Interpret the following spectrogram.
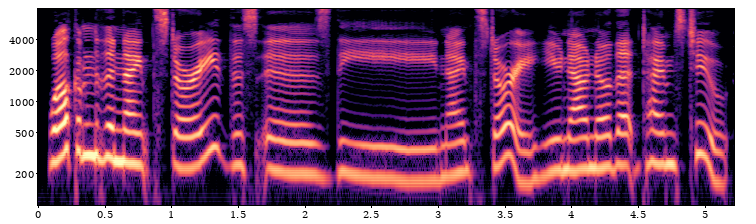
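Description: A woman's voice: on the high side, a little slow, smooth, no room sound, clean studio sound. A woman hosting a casual podcast interview in a playful, chatty way. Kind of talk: casual, joking interview chat.

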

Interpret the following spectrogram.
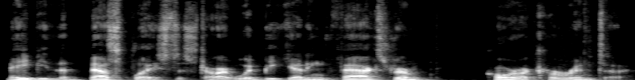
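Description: A man playing a gruff, brisk 1930s police captain in a pulp crime radio play, with a husky voice. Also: on the low side, bright, forceful tone, heavily acted. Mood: brisk, probing.

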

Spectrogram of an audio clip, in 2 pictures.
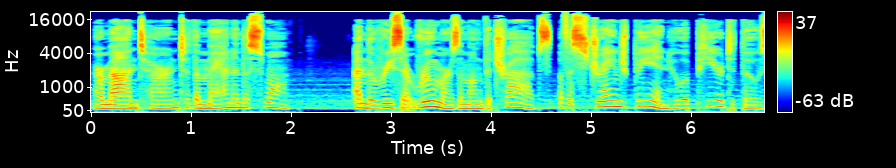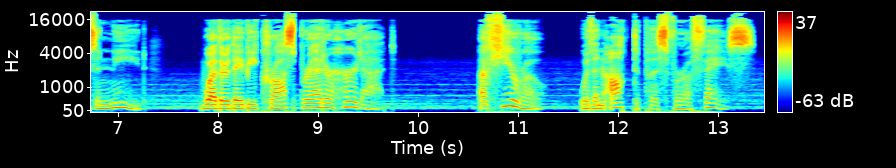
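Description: Female storyteller, slightly low register, dramatic scripted fiction read over a light music bed. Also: unhurried, a little mellow.

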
